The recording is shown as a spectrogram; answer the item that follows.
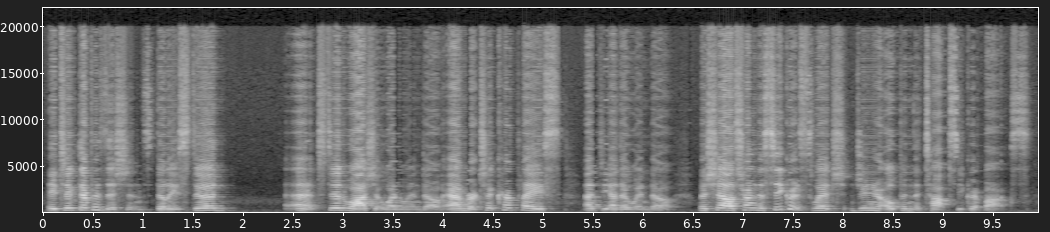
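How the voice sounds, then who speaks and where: A woman's voice: medium pitch, normal speed, poor audio. A woman teacher reading a children's story aloud as a narrator.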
